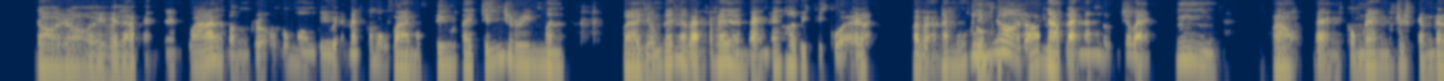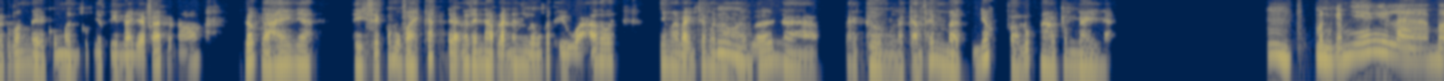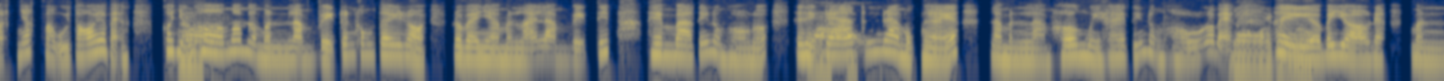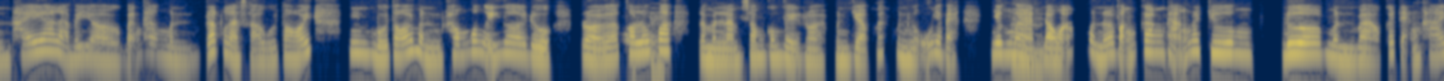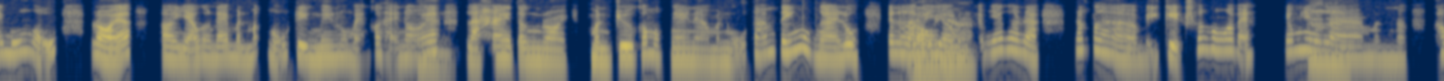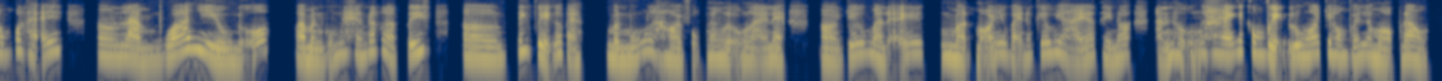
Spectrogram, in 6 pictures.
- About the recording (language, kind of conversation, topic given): Vietnamese, advice, Làm sao để nạp lại năng lượng hiệu quả khi mệt mỏi và bận rộn?
- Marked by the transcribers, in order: tapping; other background noise; other noise; laughing while speaking: "đang"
